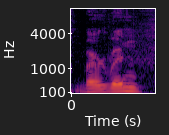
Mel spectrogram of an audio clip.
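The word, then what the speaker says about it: Bregman: with the Giants Alex is it Bergman is that how you say it for the Astros yes Bergman and then of course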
